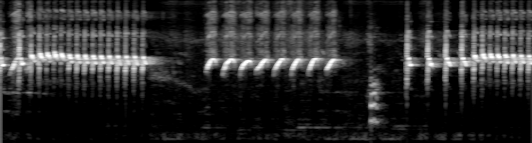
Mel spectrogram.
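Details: Grey-cheeked bulbul singing energetically in a 'beset ngepik' style: fast runs of sharp, high repeated notes, a series of upward-flicking chips, then another rapid high trill.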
